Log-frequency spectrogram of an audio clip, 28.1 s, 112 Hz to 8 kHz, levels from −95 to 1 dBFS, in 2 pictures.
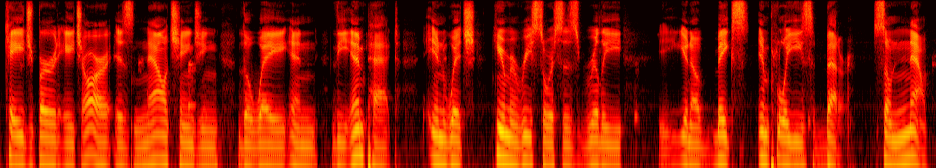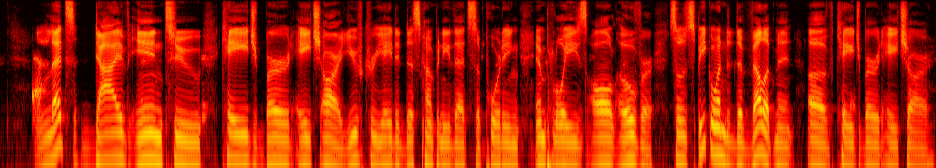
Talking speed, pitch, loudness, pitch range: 100 wpm, 115 Hz, -32 LUFS, 105-125 Hz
